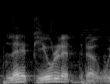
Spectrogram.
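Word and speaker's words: Les Violettes: 오, 산도 엄청 좋고, 이 와인은 레 비올레트라고 읽으시고 슈발리에 몽라제라고 생각하시면 됩니다.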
